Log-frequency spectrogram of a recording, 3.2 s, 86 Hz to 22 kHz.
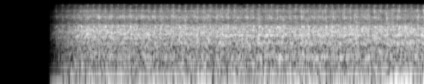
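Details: Honda CR-V 2nd generation starts and settles into a fast, loose metallic chatter at idle; the timing chain area is suspected.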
